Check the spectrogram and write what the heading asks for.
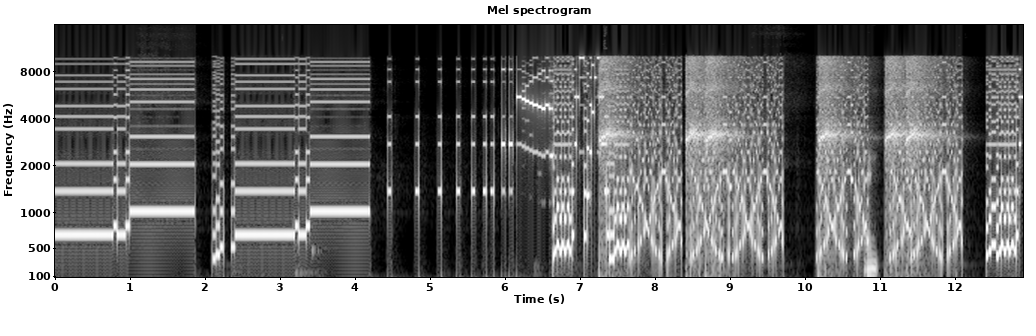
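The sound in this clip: Arcade video game sounds: electronic beeping tones, then a rapid run of short blips, followed by loud buzzing, warbling siren-like sweeps in bursts separated by brief gaps.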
